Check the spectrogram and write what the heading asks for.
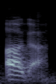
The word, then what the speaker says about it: UGA: And everybody wants to take a picture with Ugga. Ugga is spelled UGA for those who don't know, and UGA is the University of Georgia, so therefore, Ugga.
